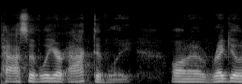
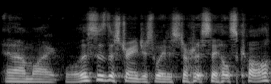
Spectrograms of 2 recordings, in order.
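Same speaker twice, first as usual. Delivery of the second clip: ordinary talk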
